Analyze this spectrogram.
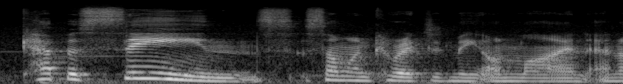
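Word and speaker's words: Capucines: wrong this whole time it's not cappuccines like cappuccino which I always thought it was because spot the same um it's Kappa scenes someone corrected me online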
